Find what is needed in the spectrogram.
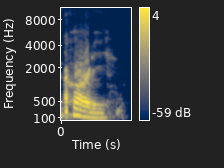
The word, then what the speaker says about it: Carty: Is it Carty? Is that how you say it? You got it just right. Austin Carty.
